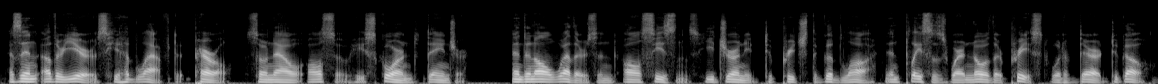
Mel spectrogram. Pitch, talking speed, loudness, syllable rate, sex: 105 Hz, 205 wpm, -19 LUFS, 5.0 syllables/s, male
